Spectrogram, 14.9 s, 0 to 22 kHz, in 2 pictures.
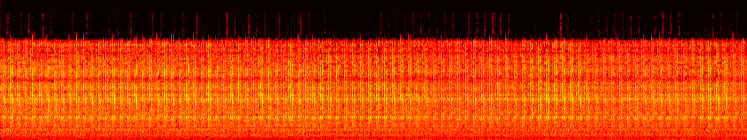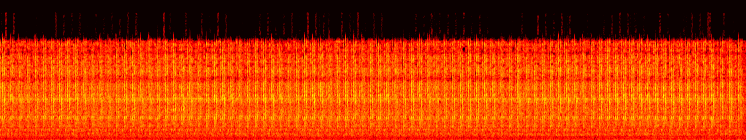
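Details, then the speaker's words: TVS XL100 (Super XL 100cc) kick-started, before tappet adjustment: quick light ticking about three a second over a steady idle until the engine cuts. Noise is from loose tappet clearance. "ఇంజన్లో కర్ర sound వస్తుంది కదా, ఆ sound అనేది ఒకసారి గమనించండి friends. ఇంజన్లో మనకు different sound అనేది వస్తుంది."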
